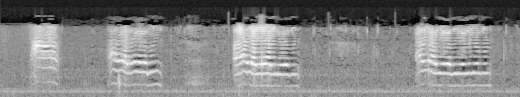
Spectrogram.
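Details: Cat making funny sounds: four loud, rich meows at irregular intervals, the first short, the others longer and wavering with a nasal, warbling quality, over a steady low electrical hum.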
